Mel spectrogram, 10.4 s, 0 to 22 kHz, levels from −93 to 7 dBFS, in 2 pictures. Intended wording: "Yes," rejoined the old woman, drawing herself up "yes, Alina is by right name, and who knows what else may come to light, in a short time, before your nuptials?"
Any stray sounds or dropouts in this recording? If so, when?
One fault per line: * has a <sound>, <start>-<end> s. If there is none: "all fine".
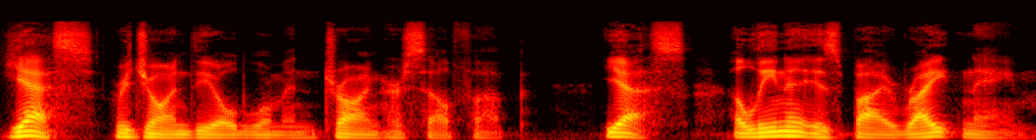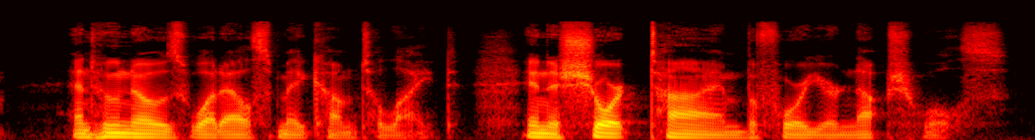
all fine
